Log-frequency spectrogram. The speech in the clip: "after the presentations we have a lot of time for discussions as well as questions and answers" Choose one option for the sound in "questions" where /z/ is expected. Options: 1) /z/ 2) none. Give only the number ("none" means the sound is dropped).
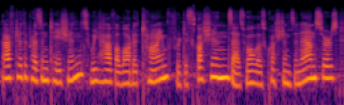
1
